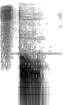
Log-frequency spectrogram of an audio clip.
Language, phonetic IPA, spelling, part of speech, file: Polish, [fpuw], wpół, adverb, Pl-wpół.ogg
